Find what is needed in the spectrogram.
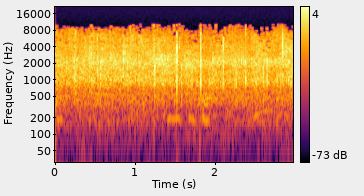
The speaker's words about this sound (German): Vielen, vielen Danke. Dank und einen großen Applaus für Sie, Danke.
